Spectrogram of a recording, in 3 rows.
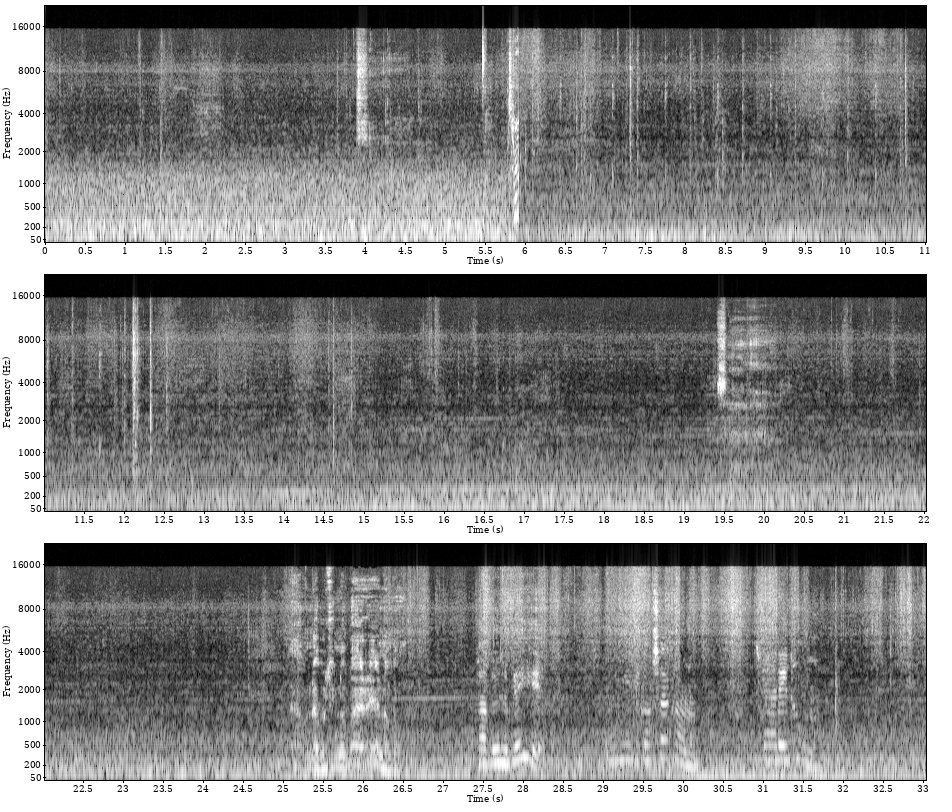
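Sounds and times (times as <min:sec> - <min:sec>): car cabin road rumble: 0:00.0 - 0:33.0.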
